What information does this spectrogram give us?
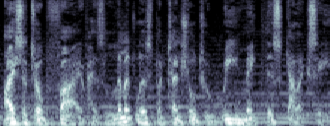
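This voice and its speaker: Casting: huge conceited slug-alien genius in a game, bottomless gravelly bass, pompous and condescending. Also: male voice, lively intonation, moderate pace, full character voice. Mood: proud, urgent. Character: haughty male Hutt scientist, huge slug-like alien genius. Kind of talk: video game cutscene acting. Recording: music playing behind.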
